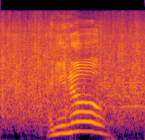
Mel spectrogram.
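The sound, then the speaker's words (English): An audience claps steadily in a dense, continuous wash of applause, while a single voice rises and falls in a drawn-out cry over the middle of the clapping. “Give the Lord a hand clap.”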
